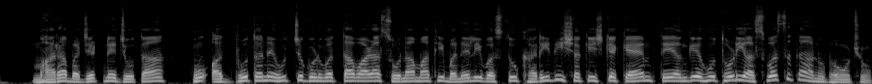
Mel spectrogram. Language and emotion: Gujarati, fearful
